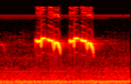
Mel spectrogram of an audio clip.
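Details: Loud sooty-headed bulbul lure song: two matching whistled phrases in quick succession, each a rolling, liquid whistle that drops in pitch at the end, with a faint steady high hum behind.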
